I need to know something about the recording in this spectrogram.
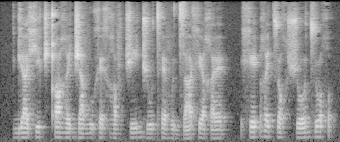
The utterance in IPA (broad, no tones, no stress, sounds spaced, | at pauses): ɡʲ a xʲ e t͡ʃ qʼ a ʁ i d͡ʒ a v u x ɛ x ʁ ʌ v t͡ʃ i d͡ʒ u tʰ ɛ v ɯ d͡z a x e χ ɛ | x e ʔ ʁ i t͡s o χ ʃ o d͡z u χ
